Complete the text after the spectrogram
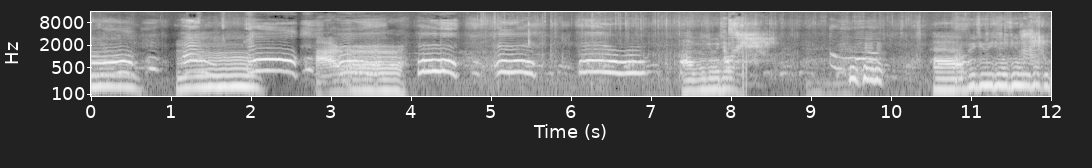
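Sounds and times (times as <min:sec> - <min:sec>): baby cooing and babbling: 0:00.0 - 0:07.0, 0:07.9 - 0:10.0.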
